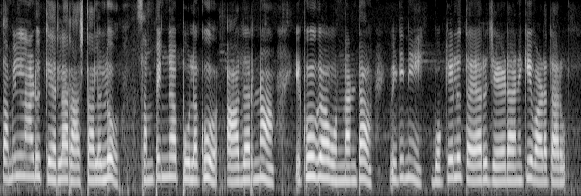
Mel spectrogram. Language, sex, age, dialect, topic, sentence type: Telugu, female, 25-30, Central/Coastal, agriculture, statement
